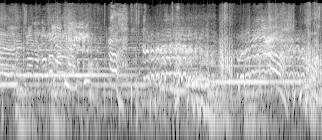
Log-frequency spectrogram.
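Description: Cartoon horses whinnying several times over background music that holds long, steady notes.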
